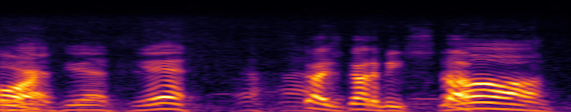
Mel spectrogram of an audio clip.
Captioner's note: laugh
